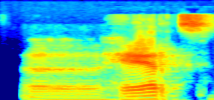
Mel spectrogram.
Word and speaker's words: Hertz: atau sekitar 10 Hz tulisannya hertz kita bacanya hairs karena dia orang Jerman jadi loketnya heartz sampai dengan sekitar 10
